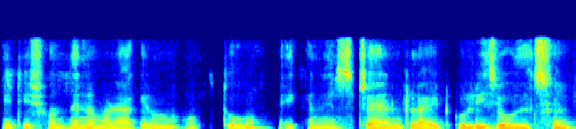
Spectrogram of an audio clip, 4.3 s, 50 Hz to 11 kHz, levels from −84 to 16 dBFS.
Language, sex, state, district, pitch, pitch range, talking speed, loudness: Bengali, male, Odisha, Khordha, 110 Hz, 110-120 Hz, 140 wpm, -18 LUFS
